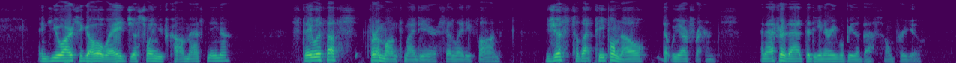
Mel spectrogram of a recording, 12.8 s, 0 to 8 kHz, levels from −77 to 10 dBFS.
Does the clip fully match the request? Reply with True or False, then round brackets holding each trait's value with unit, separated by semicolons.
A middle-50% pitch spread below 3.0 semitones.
False (4.3 semitones)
